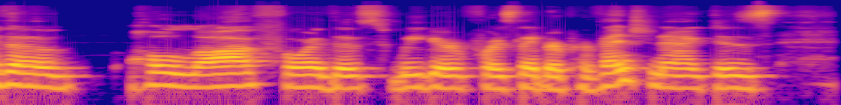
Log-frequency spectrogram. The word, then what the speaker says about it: Uyghur: I think the challenge with and why the whole law for this Uyghur Forced Labor Prevention Act is that it's more difficult to talk to the Chinese government about this abuse that's occurring.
